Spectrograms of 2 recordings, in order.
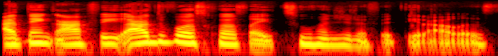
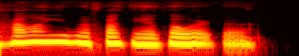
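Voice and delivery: put-on very calm, dead calm tone. Retelling confronting him with a question, reenacting a very calm tone. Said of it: "Mad calm".

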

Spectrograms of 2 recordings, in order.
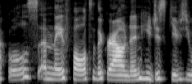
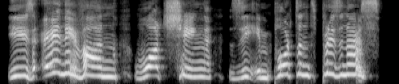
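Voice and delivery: loud, high booming call; 8 semitones higher, 6 dB louder than usual. A game master narrates a voice calling out as the prisoners are freed: loud booming voice. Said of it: "loud voice booming out".

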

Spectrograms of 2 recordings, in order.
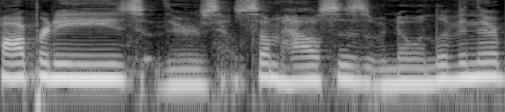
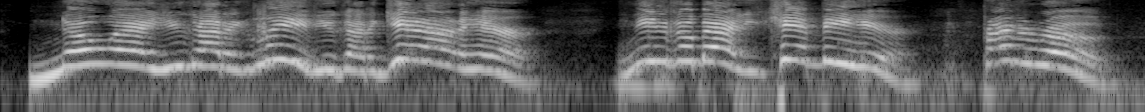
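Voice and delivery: very high, shrill, shrieking scream; 11 semitones higher than usual. Retelling a confrontation with an armed man on a road: imitating a man screaming. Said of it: "And he's just screaming".

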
